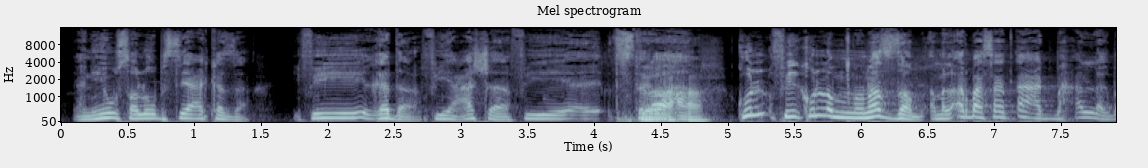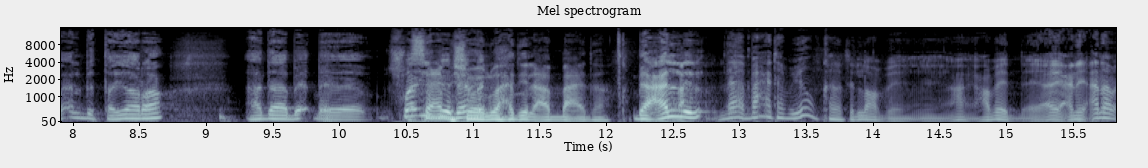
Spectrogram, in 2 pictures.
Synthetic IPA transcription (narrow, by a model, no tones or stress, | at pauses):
jaʕnijewsˤɑlubɪseːʕakæzæ | fiɣæd̪æfiʕaʃæfisˤt̪ɨɾˤɑːħɑkʊlːfikʊlːmmʊnɑzˤːɑmʔæmːælʔɑɾˤbaʕsaʕat̪ʔaʕad̪̚maħalːæk̚bʔælbɪt̪ˤːɑjːɑːɾˤɑ | hæːd̪æbb | ʃwæjːʕajːlwaːħed̪jɪlʕa̰bːa̰ʕd̪hæbɪʕalːɪmlæbaʕd̪hæbjoːmkæːnt̪lɑ̰ʕbaʕa̰bid̪ja̰ʕniʔæ̰næ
